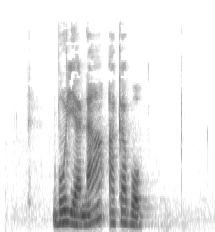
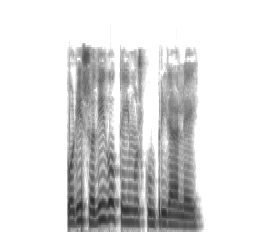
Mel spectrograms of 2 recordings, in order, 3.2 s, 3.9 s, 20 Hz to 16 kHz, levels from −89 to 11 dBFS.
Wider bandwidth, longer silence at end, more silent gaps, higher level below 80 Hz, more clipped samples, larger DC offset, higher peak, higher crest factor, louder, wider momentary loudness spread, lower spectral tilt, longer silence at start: first, 11 kHz vs 8 kHz; first, 1.1 s vs 0.9 s; neither; second, -74 dBFS vs -52 dBFS; neither; neither; second, -6 dBFS vs 0 dBFS; first, 22 dB vs 16 dB; second, -25 LUFS vs -13 LUFS; about the same, 6 LU vs 7 LU; first, -6.5 dB/octave vs -5 dB/octave; second, 0.8 s vs 1 s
